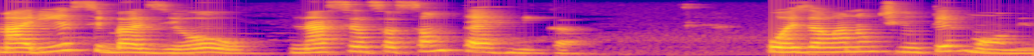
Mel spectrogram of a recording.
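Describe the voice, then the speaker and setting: Speaking at a very slow pace, a woman uses a fairly high voice. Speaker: school science teacher. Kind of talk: lecture. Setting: recorded video lesson.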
